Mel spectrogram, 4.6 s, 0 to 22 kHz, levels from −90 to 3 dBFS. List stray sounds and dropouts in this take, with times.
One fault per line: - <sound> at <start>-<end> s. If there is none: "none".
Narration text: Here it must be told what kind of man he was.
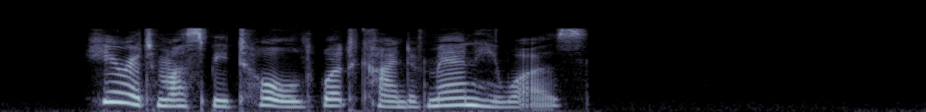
none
